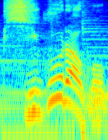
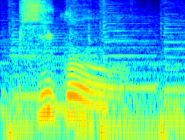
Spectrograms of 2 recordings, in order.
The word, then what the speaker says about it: 비구: 부처님의 머리를 깎고 출가한 제자들을 비구라고 부릅니다. 비구. 그래서 인도에서는 비쿠라고 합니다. 비쿠. 그리고 이제 우리 한문 발음으로는 비구라고 이제 부르고 있습니다.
